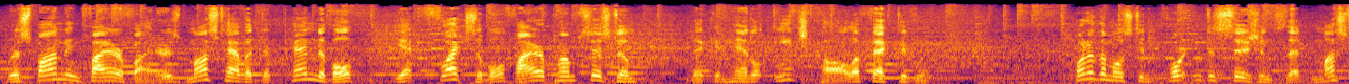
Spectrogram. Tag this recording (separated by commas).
Speech, Music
